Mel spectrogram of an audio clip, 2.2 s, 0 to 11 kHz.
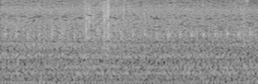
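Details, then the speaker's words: Nissan Cube Z11 4WD after replacing alternator belt (5PK1073), 4WD belt (6PK923) and both idler rollers to cure squeaks and whistles: steady smooth idle with no squeal, whistle or rattle. "производим запуск двигателя и наслаждаемся тишиной Ай какая красота не свиста ничего не гремит"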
